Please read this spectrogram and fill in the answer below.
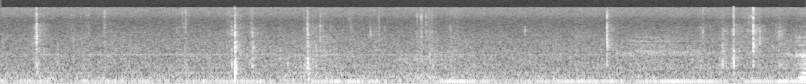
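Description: Near silence: room tone with a few faint, scattered clicks, one slightly louder about a second in.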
